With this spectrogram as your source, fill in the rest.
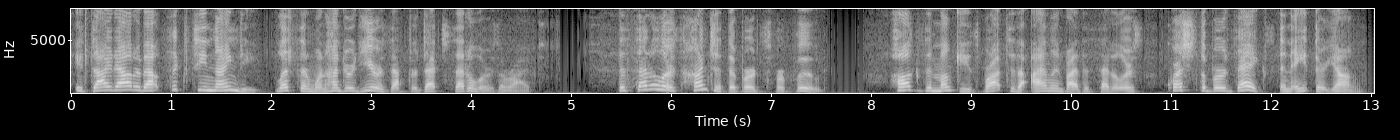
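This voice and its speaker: A woman's voice: fairly high pitch, sing-song, normal speed, rough recording. A woman giving scripted narration for an educational nature program.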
